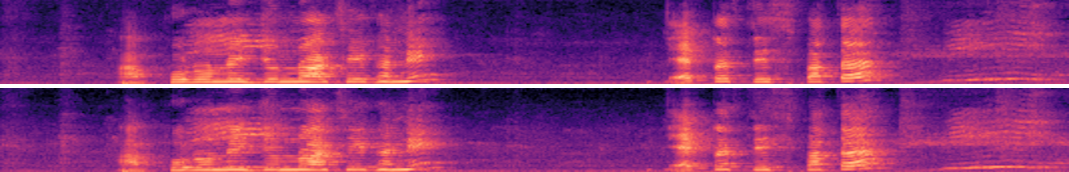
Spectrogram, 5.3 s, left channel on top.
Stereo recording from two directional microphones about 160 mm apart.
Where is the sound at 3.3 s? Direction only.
20° left (ahead or behind).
